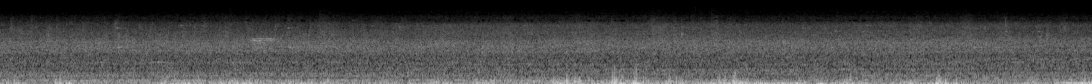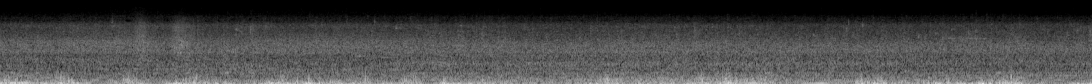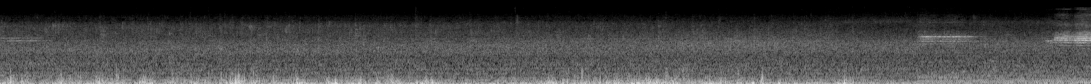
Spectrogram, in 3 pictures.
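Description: Steady bubbling and splashing of aquarium aeration, with a low rumble underneath.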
